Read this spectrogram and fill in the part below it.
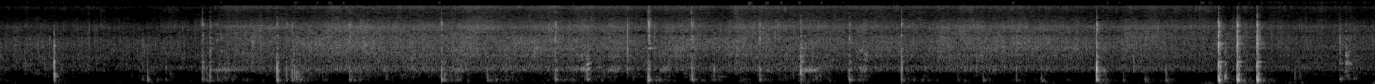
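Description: Tomatoes frying with browned onions in a pan, a steady soft sizzle throughout with repeated sharp scrapes and taps of a spoon stirring against the metal, heard close with no voices.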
